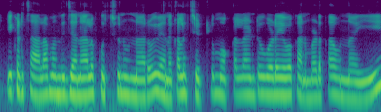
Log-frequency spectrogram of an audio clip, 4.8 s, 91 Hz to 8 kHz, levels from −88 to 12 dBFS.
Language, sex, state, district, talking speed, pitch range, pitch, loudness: Telugu, female, Andhra Pradesh, Manyam, 165 wpm, 180-190 Hz, 185 Hz, -16 LUFS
